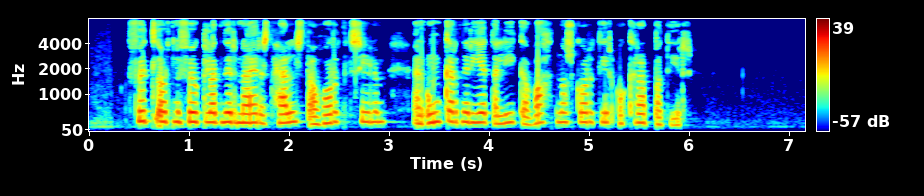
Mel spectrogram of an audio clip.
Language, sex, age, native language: Icelandic, female, 30-39, Icelandic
